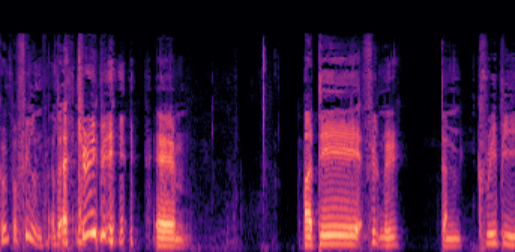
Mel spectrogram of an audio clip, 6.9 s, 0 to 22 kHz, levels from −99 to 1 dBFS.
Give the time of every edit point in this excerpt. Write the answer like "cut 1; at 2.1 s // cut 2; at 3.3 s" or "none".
cut 1; at 1.9 s // cut 2; at 4.8 s // cut 3; at 5.9 s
